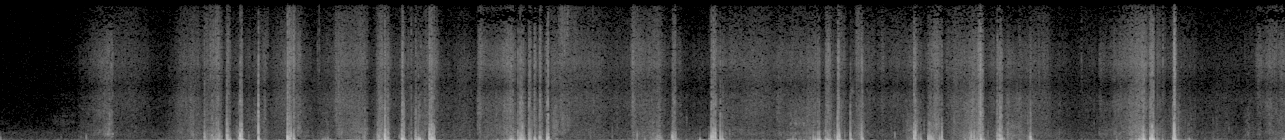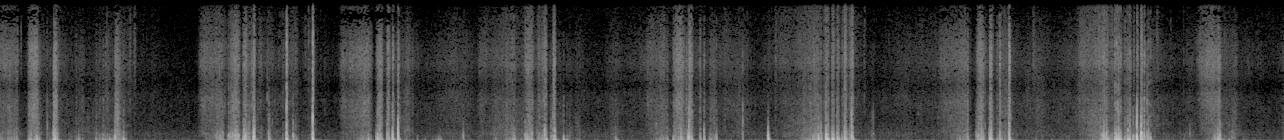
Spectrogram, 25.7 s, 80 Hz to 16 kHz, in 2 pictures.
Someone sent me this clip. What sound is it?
footsteps in snow 1
snow, steps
